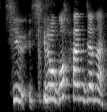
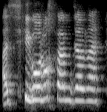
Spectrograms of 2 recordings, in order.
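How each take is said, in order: First: 白ご飯 said cleanly as しろごはん after a false start; careful self-corrected 白ご飯. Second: しごろはん, with the し of 白 blurred and ご飯 slurred to ごろはん; mispronounced 白ご飯. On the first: Child fixing a slip while chatting with mom, careful 白ご飯. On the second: Child tripping over 白ご飯 while chatting with mom, says しごろはん. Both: Real, not acted. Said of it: "しごろはんって何？".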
